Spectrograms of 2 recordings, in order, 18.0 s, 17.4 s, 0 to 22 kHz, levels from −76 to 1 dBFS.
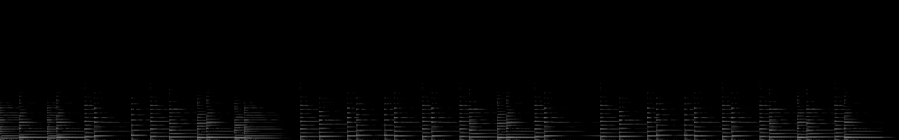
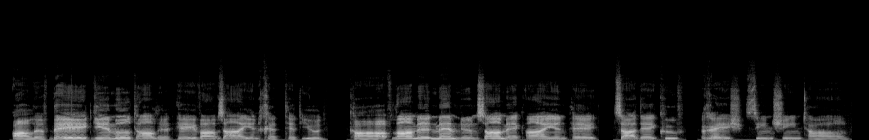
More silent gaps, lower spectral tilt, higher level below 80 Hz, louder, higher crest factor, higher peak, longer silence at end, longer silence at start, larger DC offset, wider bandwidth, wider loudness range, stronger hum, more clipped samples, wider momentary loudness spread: neither; about the same, -3 dB/octave vs -3.5 dB/octave; second, -70 dBFS vs -64 dBFS; second, -46 LUFS vs -20 LUFS; about the same, 16 dB vs 20 dB; second, -30 dBFS vs -2 dBFS; second, 0.15 s vs 0.45 s; second, 0 s vs 0.25 s; neither; about the same, 10.5 kHz vs 11 kHz; second, 3 LU vs 8 LU; neither; neither; about the same, 12 LU vs 14 LU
